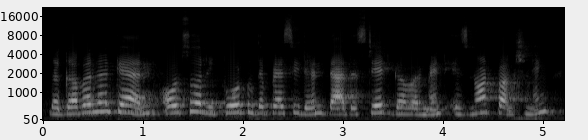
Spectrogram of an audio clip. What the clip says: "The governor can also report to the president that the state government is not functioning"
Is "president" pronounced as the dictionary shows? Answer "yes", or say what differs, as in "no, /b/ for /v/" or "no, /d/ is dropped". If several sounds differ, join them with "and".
no, /s/ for /z/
